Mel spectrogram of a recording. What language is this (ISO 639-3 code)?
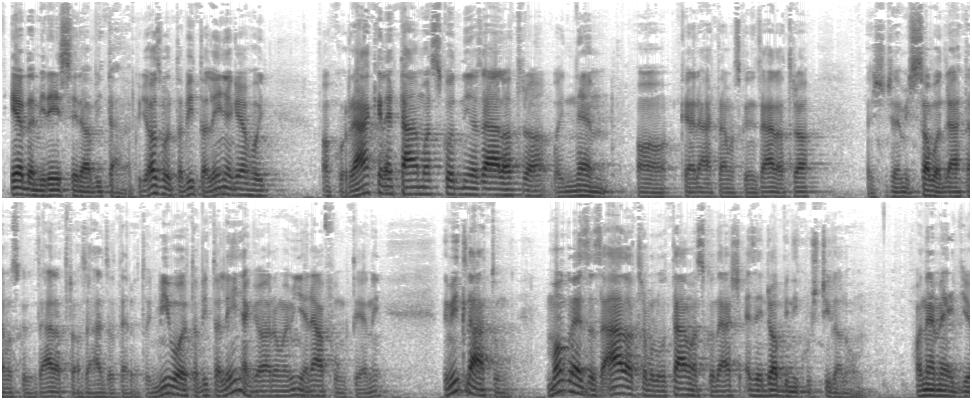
hun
